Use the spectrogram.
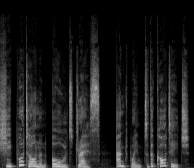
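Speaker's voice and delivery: usual speaking voice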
